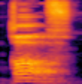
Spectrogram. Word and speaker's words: قاف: قاف قاف. This letter is pronounced like a K but harder.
